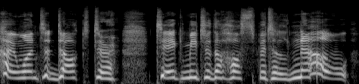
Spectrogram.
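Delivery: high, loud desperate shout; screaming demand. A narrator's reading. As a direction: yell for the hospital. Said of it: "she screamed".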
